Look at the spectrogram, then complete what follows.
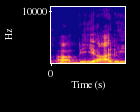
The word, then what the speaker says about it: BYD: And the answer was, I didn't even know how to pronounce this. BYD is actually the right way to pronounce it.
